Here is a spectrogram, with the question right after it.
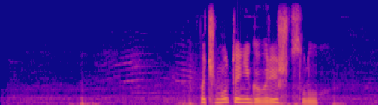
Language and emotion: Russian, neutral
